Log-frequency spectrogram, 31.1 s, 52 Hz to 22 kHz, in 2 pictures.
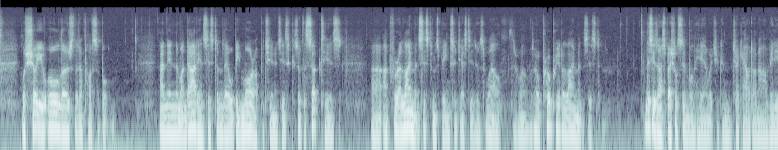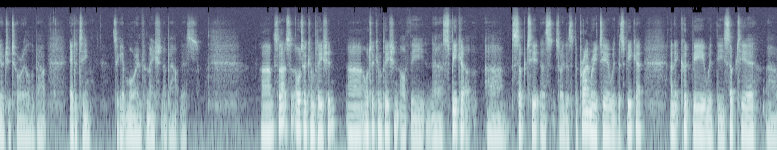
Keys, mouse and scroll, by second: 1.0 Down, 1.2-3.3 Down, 1.5 ctrl+Return, 2.6 ctrl+Return, 2.9 Up, 3.2 Up, 3.4 Up, 12.0 Down, 12.5 Up, 20.6 click.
